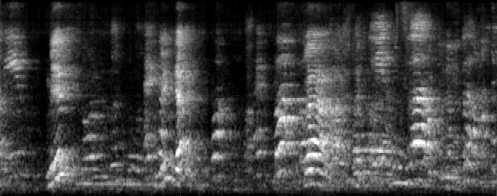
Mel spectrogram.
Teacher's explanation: Jadi ada asyafatai, dua bibir. Hurufnya apa saja? Mim, dan ba.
